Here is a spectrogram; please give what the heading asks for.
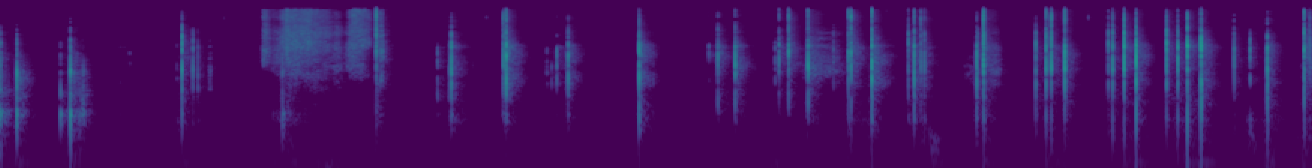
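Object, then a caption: Plastic supplement tub. A large hollow black plastic supplement tub with a printed label is held in hand and tapped and scratched with long nails. Sharp, bright clicks and taps come in irregular bursts, broken around the two-second mark by a longer, hissing scratch across the surface.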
